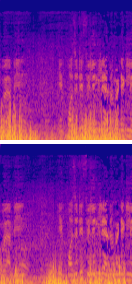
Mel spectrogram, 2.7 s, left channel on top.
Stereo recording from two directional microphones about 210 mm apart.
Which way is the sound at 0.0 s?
Centre (ahead or behind).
